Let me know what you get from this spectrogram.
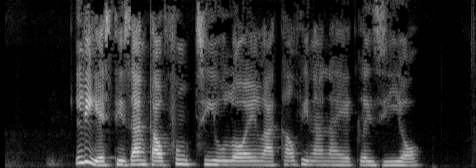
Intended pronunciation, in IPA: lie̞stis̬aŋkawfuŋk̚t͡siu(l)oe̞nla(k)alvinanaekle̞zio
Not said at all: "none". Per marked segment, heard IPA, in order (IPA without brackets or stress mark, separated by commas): l, k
